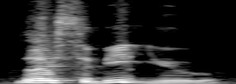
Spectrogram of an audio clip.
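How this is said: It is said in a put-on character voice. The speaker calls it right.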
